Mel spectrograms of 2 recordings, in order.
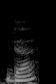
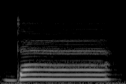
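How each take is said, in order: First: "د" as a quick, short da; one brief syllable "د", no lengthening; short vowel. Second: "دا" held as long, steady daa; stretched-out syllable "دا"; long vowel. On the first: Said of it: "الأصوات القصيرة لحرف الدال". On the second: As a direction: sustain the vowel of "دا" on a level note. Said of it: "الصوت الطويل لحرف الدال". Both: Shown as a demonstration.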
